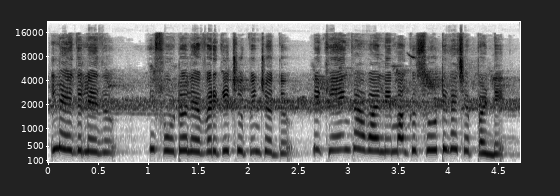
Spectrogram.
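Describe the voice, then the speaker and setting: Lady doing a high anxious young daughter-in-law from a cartoon, earnest, pleading. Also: moderate pace, long reverb tail, noisy background. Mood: frightened. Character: timid young village daughter-in-law, brave at heart.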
